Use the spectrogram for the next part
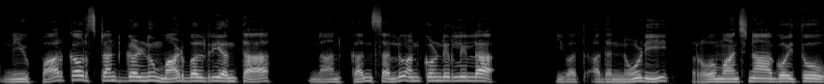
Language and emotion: Kannada, surprised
